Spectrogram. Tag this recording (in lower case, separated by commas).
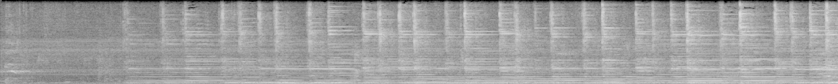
musical instrument, guitar, music, plucked string instrument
